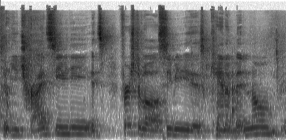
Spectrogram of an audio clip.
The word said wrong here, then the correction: cannabidiol: Is that correct? – I guess. – Or how do you say it? – This is my pronunciation is, now I'm going to say it wrong. cannabidiol. – Cannabidiol. Okay. – Yes. This is the Canadian pronunciation that you hear at the medical conferences.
